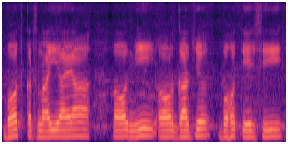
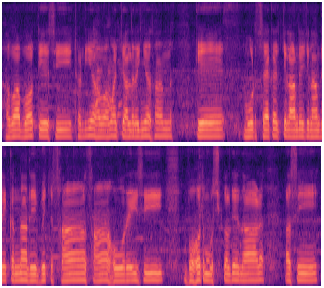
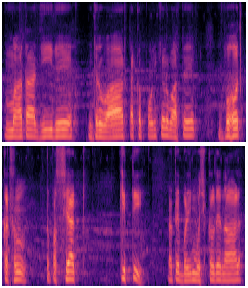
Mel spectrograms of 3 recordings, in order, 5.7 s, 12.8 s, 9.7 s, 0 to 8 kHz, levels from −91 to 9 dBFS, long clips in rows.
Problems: constant background noise, background conversations at intervals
